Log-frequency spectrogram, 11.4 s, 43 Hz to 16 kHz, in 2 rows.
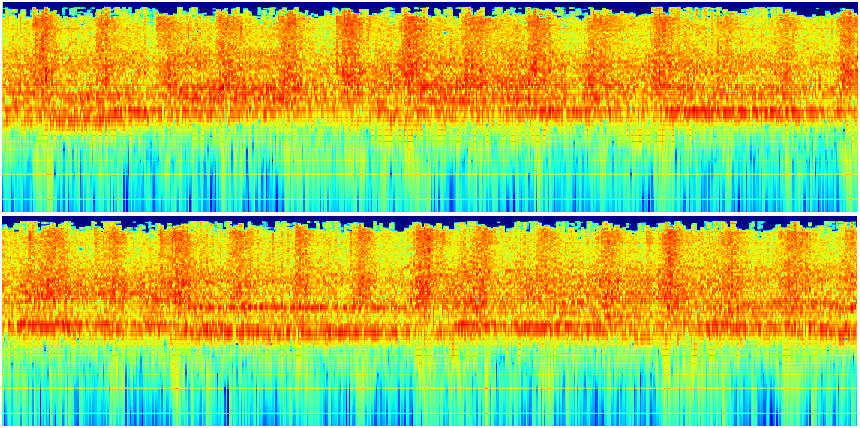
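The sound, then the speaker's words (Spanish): A football crowd of Cerro supporters roars and chants in unison, celebrating a Cerro goal that secures qualification for the round of 16: a loud, sustained wall of voices with a steady rhythmic pulse of shouts running through the whole stretch, no single voice standing out. “El público de Cerro estalla. Celebra con este grito.”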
